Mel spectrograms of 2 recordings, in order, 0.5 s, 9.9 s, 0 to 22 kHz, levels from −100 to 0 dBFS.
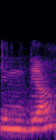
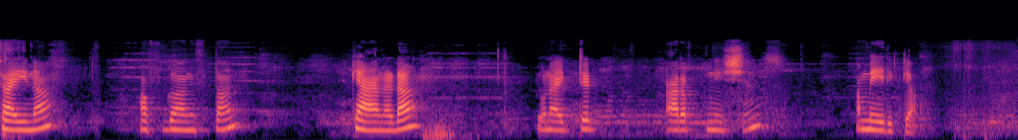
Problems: low volume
